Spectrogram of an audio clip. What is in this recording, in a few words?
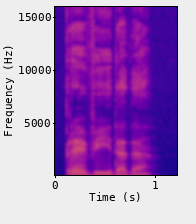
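"previdet", Sardinian, female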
